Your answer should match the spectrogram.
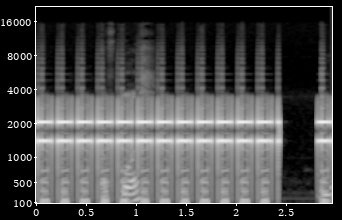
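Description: Touch-tone telephone dialing as a caller is patched into a call: a rapid, even run of many loud two-tone beeps, a short pause, then another tone begins.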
